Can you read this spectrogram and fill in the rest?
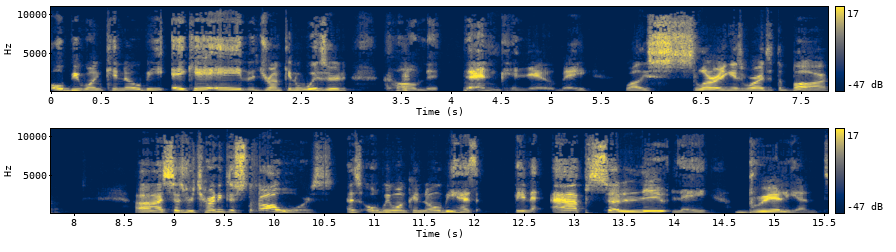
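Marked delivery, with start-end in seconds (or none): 9.1-15.6 really bad, shoddy put-on British accent. Reporting what Ewan McGregor says about returning to Star Wars, in a really shitty British accent. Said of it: "was a really shitty British accent".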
